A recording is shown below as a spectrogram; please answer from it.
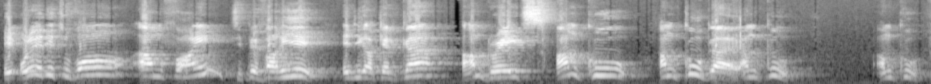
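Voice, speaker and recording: A man teaching a beginners' English lesson on air, lively and repetitive, asking listeners to repeat phrases after him. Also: extremely high pitch, slow, echoey room. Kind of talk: live broadcast English lesson.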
